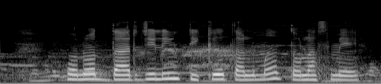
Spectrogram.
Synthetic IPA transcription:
hɔnɔt̪̚d̪aɾd͡ʑiliŋʈiket̪almat̪ɔlasme

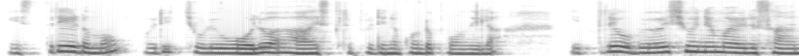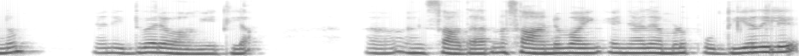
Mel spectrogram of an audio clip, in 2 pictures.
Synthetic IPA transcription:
ist̪rijiɽumbo̞ːoɾut͡ɕuɭioːluaːist̪ripːeʈːinekːo̞ɳɖɨpo̞ːɣunːilːɐ | it̪reubɐjoːɕuːnjumaːjoɾusaːnːɐm | ɲaːniðuʋɐɾeʋaːŋːijitːilːɐ | saːd̪ʱaːɾɐɳɐsaːnɐmaːjiŋkɐɻiɲːaːlnɐmːuɽepuðijɐðil

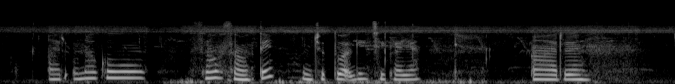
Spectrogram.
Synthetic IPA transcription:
aɾunakɔ | sãw̃sãw̃t̪ɛd͡ʒɔt̪ɔwaʔɡɛt͡ʃʰikaja | aɾ

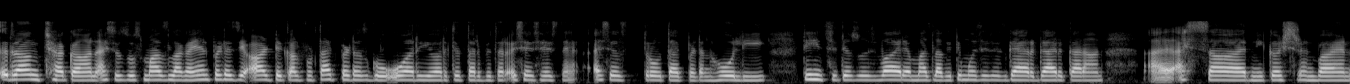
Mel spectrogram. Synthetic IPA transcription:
ɾɐŋɡ̚t͡ʃʰɐkaːnɐ̰sʲɐzusmɐzlɐɡajɐnpʲeʈɐziʔaːɾʈikɐlfuɾt̪ɐːt̪̚pʲeʈɐsɡoʔoɐɾjoɾt̪it̪ɐɾbit̪ɐɾə̰sʲɐsʲɐsʲneɐ̰sʲɐzt̪ɾoːt̪ɐt̪̚ʲpʲeʈɐnɦoːli | t̪iɦinsit̪ʲes̬os̬ʲʋaːɾʲamɐzlɐɡɐt̪imos̬ʲɐsʲɐsʲɡɐɾɡɐɾkɐɾaːn̰ | ɐ̰sʲsaːɾʲnikəʃɾɐnbaːjɐn

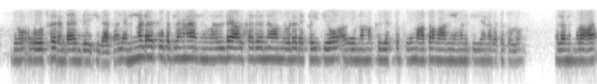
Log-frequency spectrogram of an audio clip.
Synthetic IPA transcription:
ɐðoroːsɨɾeɳɖaːjɾɐmd̪eːt͡ɕːiðaːkːaɐlːɐniŋːɐɭɽe̞kuːʈːɐt̪ːilɐŋːɐne̞niŋːɐɭuɽe̞aːɭkaːɾut̪ɐnːeʋɐnːiʋiɽe̞ɾekrɐjitːijo̞ːʔɐ̰ðɨnɐmukːɨd͡ʑɐstɨpuːmaːt̪rɐmʋaːŋːiɐŋːɐnet͡ɕe̞jːaːnokɐʈʰːɐt̪ːuɭːo | ɐlːoːniŋːɐɭa

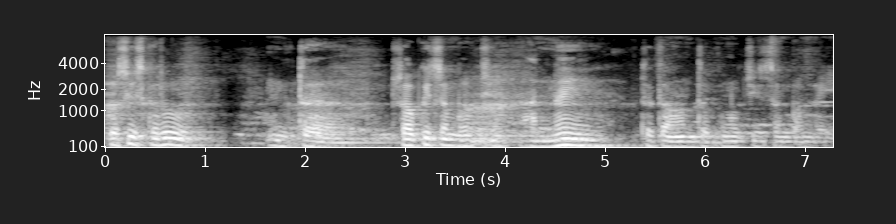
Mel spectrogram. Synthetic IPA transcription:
kosiskəɾu | t̪ə | səb̚kit͡ʃsəmbʱəbt͡ʃʰianəĩt̪ət̪ːnt̪əkonot͡ʃid͡ʒsəmbʱəb

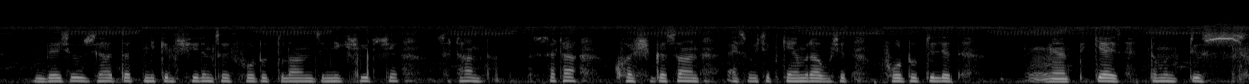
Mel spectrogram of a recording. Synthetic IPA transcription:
beːt͡ʃʰizʲaːd̪t̪ɐt̪nikinʃiːɾɐnsɐfʰoːʈoːt̪ulaːnzinikʃiːɾt͡ʃʰi | sɐʈʰaːn | sɐʈʰaː | kʰoʃɡɐsʰaːnɐsʋɨt͡ʃʰit̪keːmɾaːʋɨt͡ʃʰit̪fʰoːʈoːt̪ulʲɐt̪ | t̪i̥kʲaːzʲt̪ɐmɐnt̪us

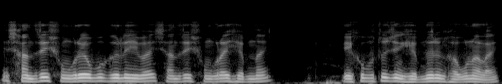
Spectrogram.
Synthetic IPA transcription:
sand̪ɾijsɔŋɡɾajɔwbɯɡɯlihiβajsandɾijsuŋɡɾajɦeb̚naj | ekʰɔbutʰuzɯŋɦebnɯɾɯŋkʰaɡunalaj

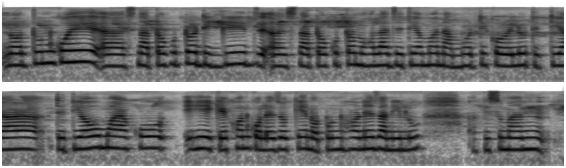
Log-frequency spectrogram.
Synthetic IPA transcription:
notunkojsnatɔkutːɔɹdiɡɹisnatɔkutːɔɹmɔɦɔlazetijamojnambʱɔɹtikoɹilʊ̃tetiatetijaʊmojako | eɛkɛkʰɔnkɔlezɔkɛnotundʱɔɹɔnɛzanilʊ̃kisuman

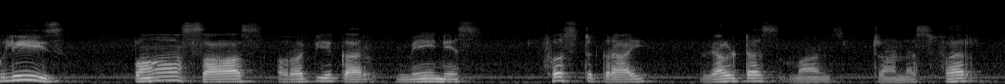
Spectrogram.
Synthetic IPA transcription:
pliːz | pãːsaːs | ɾopikɐɾ | meːnis | fʰɐsʈkɾaːj | ʋelʈɐsmɐnz | ʈɾaːnsfɐɾ

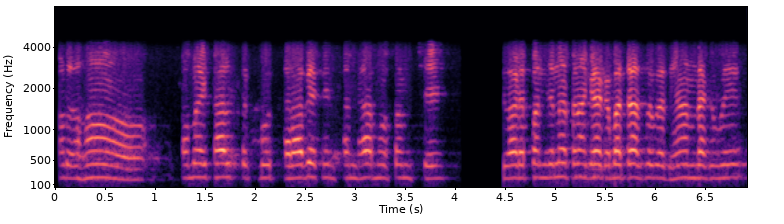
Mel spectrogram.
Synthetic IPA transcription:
ɔɾɦə̃ | səməjkalsəkbəɦut̪̚kʰəɾabekʰensʰəɳɖʱamɔsəmt͡ʃʰɛ | aɾepənd͡ʒənat̪ənãkeakebət͡ʃasləkəd̪ʱjanɾakʰbe

